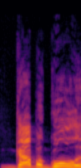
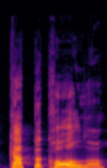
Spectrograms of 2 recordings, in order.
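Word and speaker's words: capicola: It's gabagool is not a thing. Gabagool is not real. It's capicolo.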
